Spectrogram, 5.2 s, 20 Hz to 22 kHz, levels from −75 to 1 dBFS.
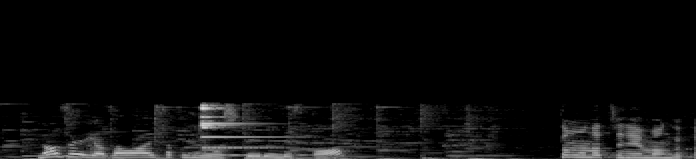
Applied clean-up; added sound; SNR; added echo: classical method log-MMSE.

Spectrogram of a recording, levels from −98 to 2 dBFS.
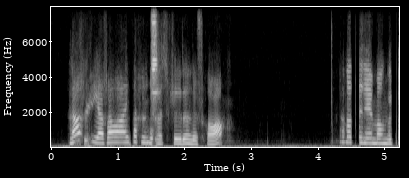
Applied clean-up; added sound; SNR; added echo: neural diffusion model UNIVERSE++.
